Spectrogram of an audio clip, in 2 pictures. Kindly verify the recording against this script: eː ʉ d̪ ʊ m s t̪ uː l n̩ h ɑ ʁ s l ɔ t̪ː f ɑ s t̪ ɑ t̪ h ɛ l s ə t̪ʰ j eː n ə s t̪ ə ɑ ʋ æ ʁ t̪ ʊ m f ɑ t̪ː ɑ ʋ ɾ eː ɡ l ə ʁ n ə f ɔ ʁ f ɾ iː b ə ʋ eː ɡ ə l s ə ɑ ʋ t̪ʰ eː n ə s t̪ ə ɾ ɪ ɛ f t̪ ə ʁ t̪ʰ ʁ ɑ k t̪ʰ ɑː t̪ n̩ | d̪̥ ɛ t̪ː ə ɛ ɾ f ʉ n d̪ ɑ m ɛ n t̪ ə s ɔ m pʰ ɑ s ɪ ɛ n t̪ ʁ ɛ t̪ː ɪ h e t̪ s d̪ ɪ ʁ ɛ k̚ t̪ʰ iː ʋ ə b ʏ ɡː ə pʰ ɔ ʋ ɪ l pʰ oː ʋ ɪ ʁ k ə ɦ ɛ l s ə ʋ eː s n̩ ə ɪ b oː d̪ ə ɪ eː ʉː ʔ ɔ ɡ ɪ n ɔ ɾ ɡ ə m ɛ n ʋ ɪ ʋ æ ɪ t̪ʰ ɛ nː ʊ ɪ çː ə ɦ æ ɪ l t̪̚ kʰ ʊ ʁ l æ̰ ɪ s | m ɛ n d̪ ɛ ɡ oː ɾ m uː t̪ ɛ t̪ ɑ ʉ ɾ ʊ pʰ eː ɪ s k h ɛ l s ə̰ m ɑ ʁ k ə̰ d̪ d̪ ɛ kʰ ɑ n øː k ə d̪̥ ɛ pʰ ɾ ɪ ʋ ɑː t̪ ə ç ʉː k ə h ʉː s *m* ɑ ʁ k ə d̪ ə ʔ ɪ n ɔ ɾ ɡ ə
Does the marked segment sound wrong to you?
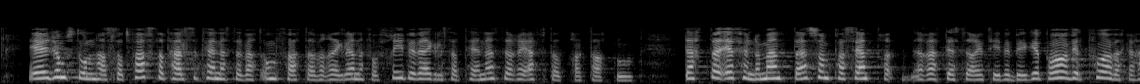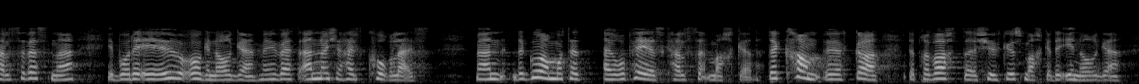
no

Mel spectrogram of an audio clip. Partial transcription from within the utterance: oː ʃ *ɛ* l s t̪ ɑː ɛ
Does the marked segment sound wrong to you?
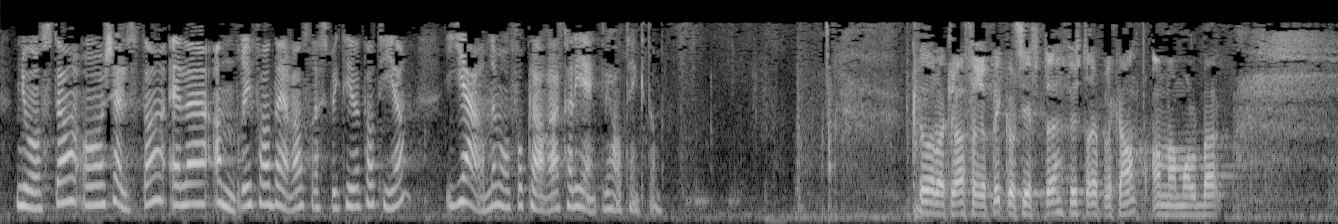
no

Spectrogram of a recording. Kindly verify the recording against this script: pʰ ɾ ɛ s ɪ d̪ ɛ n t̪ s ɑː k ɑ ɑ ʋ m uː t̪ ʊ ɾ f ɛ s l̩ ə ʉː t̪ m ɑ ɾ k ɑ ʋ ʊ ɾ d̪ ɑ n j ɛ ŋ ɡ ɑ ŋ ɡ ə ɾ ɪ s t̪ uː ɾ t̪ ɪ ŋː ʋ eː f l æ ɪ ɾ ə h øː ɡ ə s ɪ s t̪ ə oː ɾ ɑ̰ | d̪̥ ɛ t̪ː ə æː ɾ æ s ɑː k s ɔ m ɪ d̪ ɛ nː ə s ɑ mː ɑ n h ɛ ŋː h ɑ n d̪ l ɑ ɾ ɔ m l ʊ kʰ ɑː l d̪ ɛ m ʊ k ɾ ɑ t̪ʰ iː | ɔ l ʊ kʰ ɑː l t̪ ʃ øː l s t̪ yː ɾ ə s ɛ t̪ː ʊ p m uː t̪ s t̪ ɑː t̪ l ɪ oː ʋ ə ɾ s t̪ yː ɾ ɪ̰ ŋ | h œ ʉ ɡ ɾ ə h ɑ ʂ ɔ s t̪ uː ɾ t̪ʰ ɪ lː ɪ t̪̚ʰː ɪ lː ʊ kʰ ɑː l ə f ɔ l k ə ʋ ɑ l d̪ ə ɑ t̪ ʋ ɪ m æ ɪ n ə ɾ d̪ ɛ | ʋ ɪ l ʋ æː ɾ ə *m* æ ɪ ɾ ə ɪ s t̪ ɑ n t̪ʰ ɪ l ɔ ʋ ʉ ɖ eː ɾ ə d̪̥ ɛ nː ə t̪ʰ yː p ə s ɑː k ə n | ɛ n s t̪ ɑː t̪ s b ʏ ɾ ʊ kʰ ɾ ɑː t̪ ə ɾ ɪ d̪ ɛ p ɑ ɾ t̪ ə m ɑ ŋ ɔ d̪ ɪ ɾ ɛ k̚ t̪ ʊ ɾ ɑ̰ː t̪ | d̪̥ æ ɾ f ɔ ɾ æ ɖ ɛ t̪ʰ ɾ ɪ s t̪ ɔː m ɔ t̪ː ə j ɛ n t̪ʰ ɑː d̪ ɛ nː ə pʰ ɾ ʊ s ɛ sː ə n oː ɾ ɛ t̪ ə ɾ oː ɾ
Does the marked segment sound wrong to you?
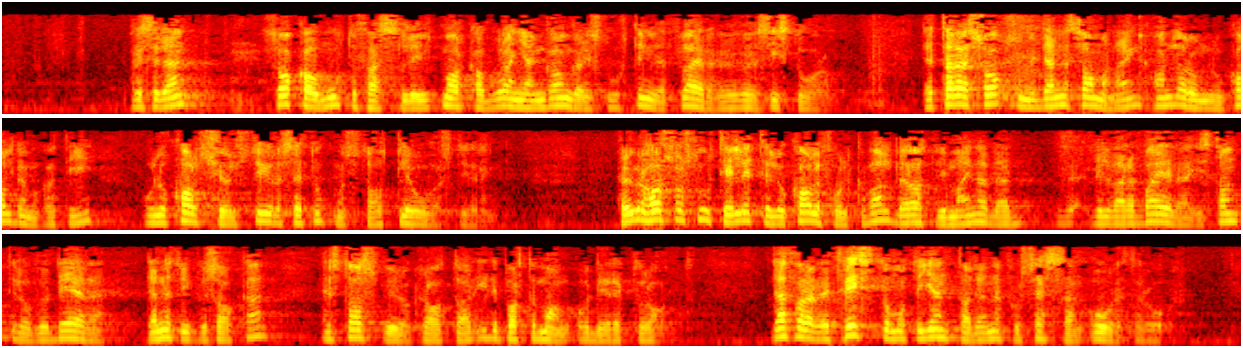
yes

